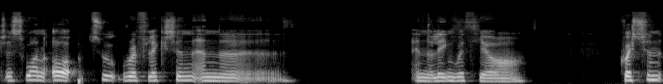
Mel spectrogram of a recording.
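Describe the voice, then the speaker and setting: A woman with a non-native accent and a fairly low voice speaks very slowly, with ordinary pitch variation and long, frequent pauses. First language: Dutch or French. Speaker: member of parliament. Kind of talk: panel discussion. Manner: halting.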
